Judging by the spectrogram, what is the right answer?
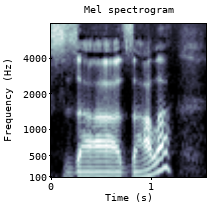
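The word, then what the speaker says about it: Zahler: Craig Zala.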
